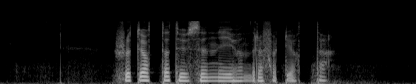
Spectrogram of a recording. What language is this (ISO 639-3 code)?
swe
